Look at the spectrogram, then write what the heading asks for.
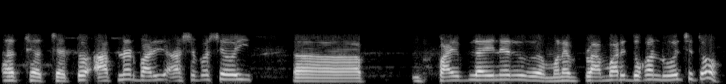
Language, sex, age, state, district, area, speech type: Bengali, male, 30-45, West Bengal, South 24 Parganas, rural, conversation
